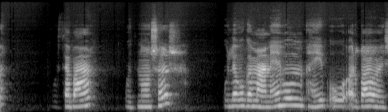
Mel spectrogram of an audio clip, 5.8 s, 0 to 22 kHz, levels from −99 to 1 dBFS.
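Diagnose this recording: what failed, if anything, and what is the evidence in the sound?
Nothing failed at any stage from capture through playback, and there is no audible evidence of a fault anywhere in the speech.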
